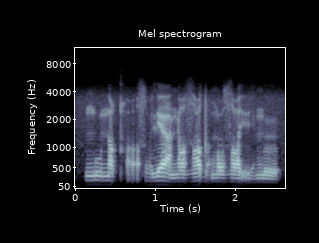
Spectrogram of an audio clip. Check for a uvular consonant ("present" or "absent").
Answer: present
